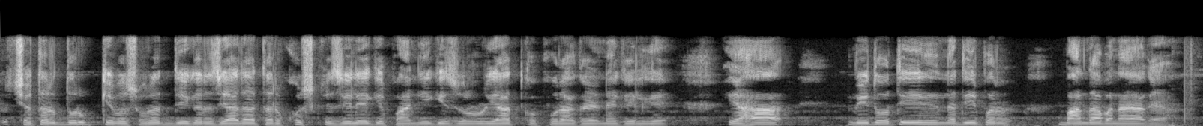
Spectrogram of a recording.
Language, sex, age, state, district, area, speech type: Urdu, male, 18-30, Delhi, Central Delhi, urban, read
